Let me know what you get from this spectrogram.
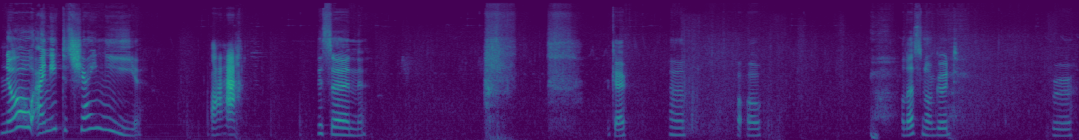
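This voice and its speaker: She speaks very slowly at medium pitch, leaving long pauses, yet her tone is bright and forceful. During a game stream with music in the background, she reads dialogue aloud and chats in a rambling, giggly, self-mocking way.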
